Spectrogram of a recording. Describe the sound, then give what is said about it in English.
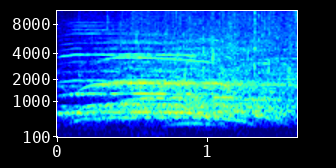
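A crowd cheers and shouts together, a dense, steady roar of many voices with some whoops and scattered clapping, loud and sustained for the whole moment without any single speaker standing out. “No indifference in this crowd, that's for sure.”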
